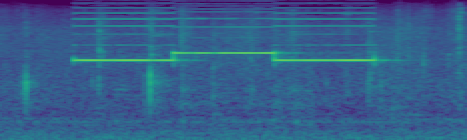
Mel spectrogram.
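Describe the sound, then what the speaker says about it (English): Self-contained breathing apparatus low air alarm, a loud, piercing steady electronic tone that shifts pitch slightly partway through and cuts off after about one and a half seconds over faint background noise. "we're going to test our low air alarms and vibe alert"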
